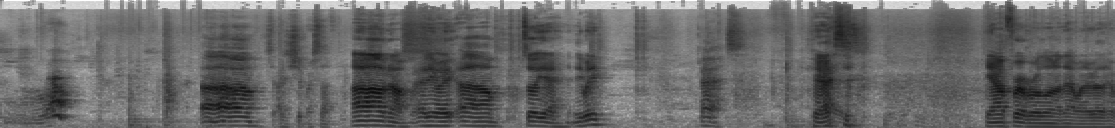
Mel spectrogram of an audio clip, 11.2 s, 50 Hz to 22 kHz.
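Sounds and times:
dog barking with a whiny yipping edge: 0:00.4 - 0:00.8
speech: 0:02.0 - 0:06.2, 0:07.0 - 0:07.4, 0:08.1 - 0:08.7, 0:09.8 - 0:11.1.

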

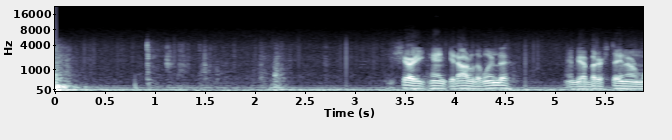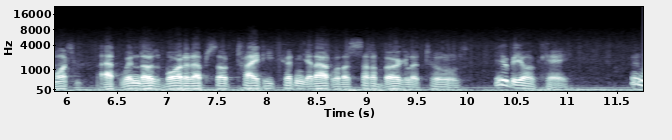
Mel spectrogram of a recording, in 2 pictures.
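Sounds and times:
door closing with a dull thud: 0:00.0 - 0:00.3
low steady hum: 0:00.0 - 0:11.7
speech: 0:03.4 - 0:11.7.

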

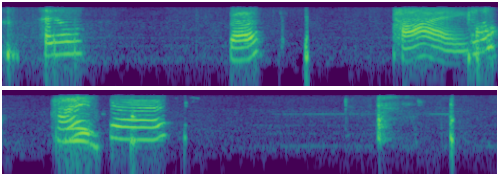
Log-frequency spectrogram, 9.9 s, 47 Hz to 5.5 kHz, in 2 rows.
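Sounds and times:
speech: 0:00.5 - 0:00.9, 0:02.3 - 0:02.7, 0:04.0 - 0:06.7
person coughing: 0:08.8 - 0:09.6.

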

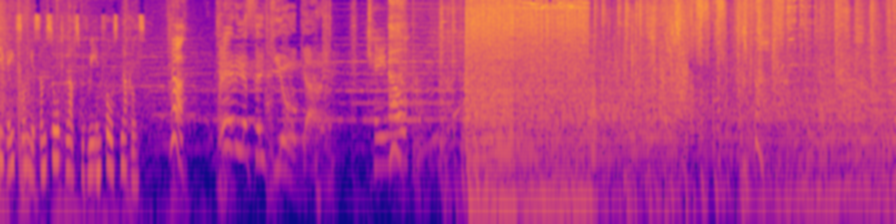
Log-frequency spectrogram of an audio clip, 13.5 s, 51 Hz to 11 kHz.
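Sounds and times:
speech: 0:00.1 - 0:07.2
machine gun firing in a fighting video game: 0:06.9 - 0:13.4.

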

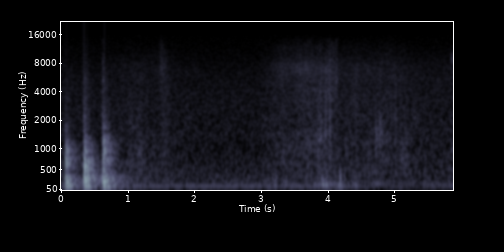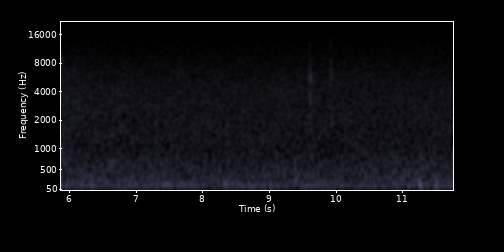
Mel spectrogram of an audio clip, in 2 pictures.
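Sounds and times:
loud quick knocks on a solid surface: 0:00.0 - 0:01.0
low steady hum: 0:00.0 - 0:11.7
faint rustles: 0:03.1 - 0:05.5.

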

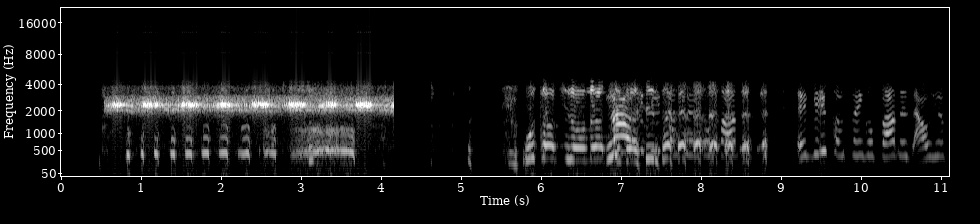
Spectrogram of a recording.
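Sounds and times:
crickets chirping in a shrill trill: 0:00.5 - 0:04.2
laughter: 0:00.8 - 0:03.7, 0:06.8 - 0:08.9
speech: 0:06.1 - 0:08.7, 0:10.1 - 0:11.0.

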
